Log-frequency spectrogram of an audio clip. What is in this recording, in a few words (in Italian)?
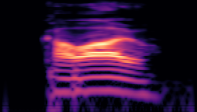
"cavalo", dialetto veneto; Vocabolario Veneto-Italiano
